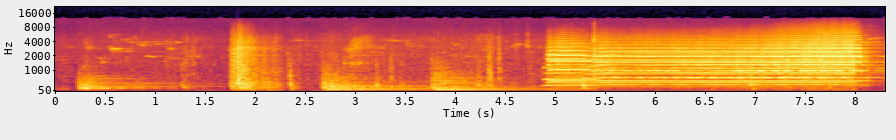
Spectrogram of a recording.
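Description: Dramatic orchestral score: a series of low, sharply struck notes with percussion hits, then a loud brass chord held from about five seconds in.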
